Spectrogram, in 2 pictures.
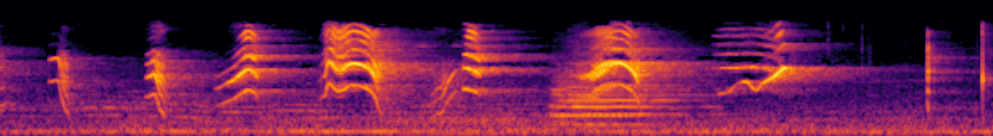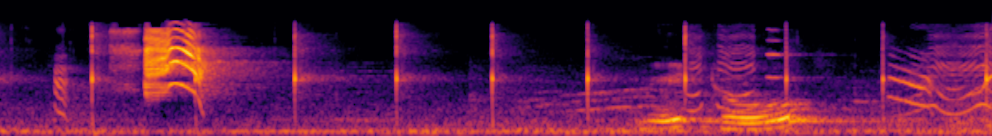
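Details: Pet Indian ringneck parakeet making a jumble of harsh squawks, sharp clicks and chattering notes, with a burst of wavering, voice-like sounds near the end. Recorded indoors with a faint low hum.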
